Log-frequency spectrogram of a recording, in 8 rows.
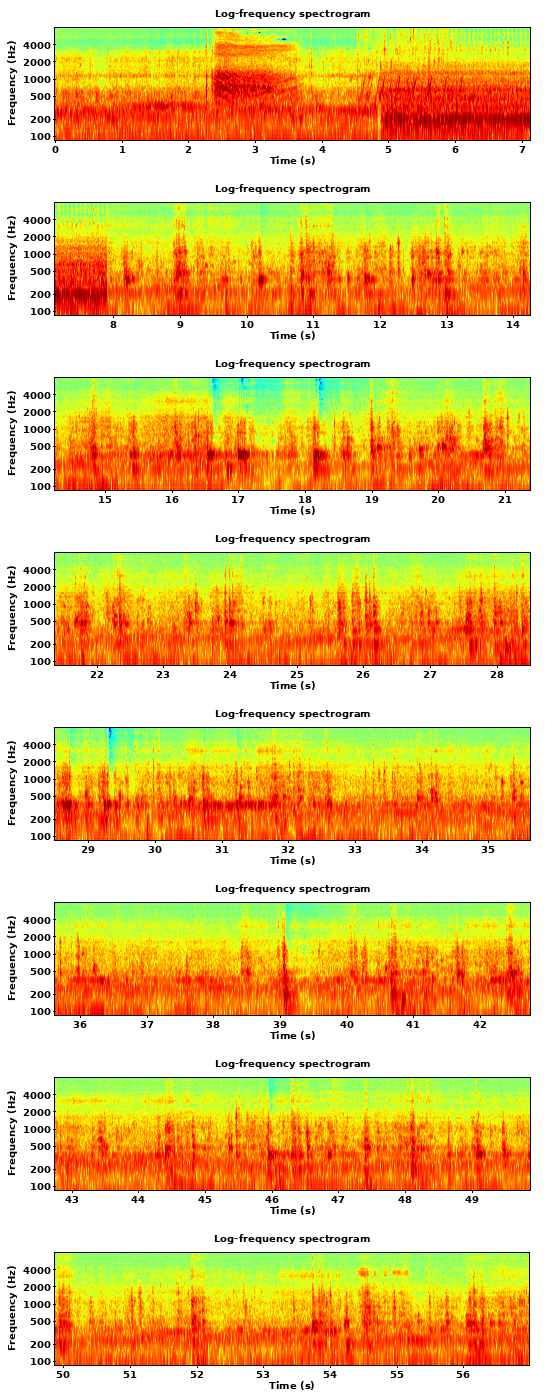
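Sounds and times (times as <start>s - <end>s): wind: 0.0s - 5.0s, 7.9s - 56.9s
boat engine running: 0.0s - 56.9s
water splashing: 2.3s - 10.2s
loud buzzing tone: 4.6s - 7.9s.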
